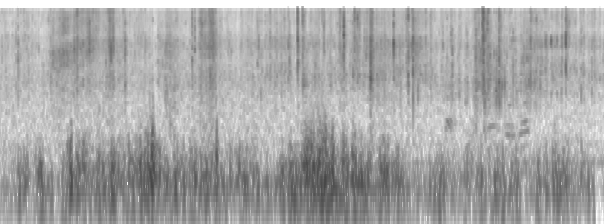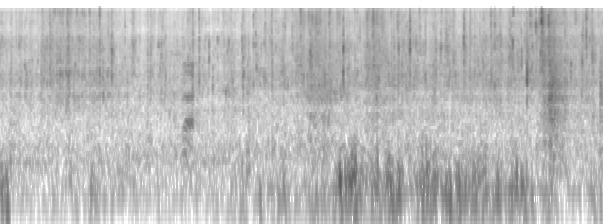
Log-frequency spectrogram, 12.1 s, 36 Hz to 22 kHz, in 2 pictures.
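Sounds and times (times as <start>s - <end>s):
wind buffeting microphone: 0.0s - 7.5s, 8.2s - 12.0s.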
